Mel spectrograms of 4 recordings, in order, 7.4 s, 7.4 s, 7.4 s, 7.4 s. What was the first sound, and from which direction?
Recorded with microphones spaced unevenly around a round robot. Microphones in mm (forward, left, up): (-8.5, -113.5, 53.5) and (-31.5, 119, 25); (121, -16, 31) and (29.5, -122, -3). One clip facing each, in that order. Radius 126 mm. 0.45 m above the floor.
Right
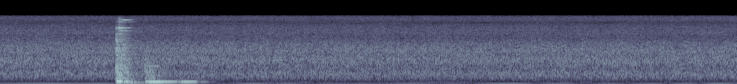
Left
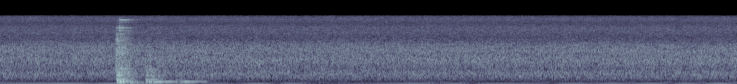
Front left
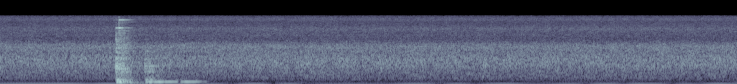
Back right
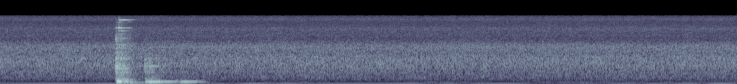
Cutlery clinking, 50° right.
